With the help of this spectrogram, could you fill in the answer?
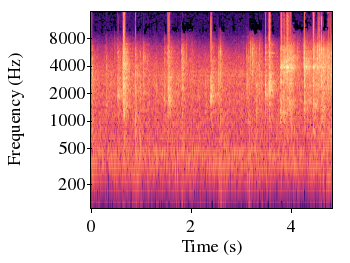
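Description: A yellow utility knife scrapes and carves a dry solid green soap bar, held in the hand among glitter soap decorations, into crumbly shavings. A steady, bright scraping hiss runs throughout, broken by sharp, dry crackling snaps as the blade breaks the soap into pieces.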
